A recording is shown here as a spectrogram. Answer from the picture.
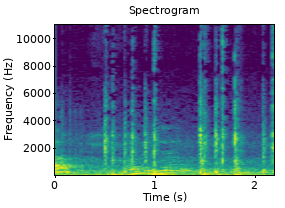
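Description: Faint, irregular light clicks and taps, a dozen or so in two seconds, over a low steady background hum.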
